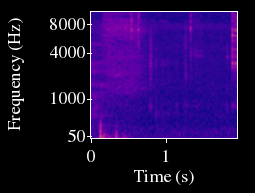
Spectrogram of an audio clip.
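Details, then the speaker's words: Used Ryobi RX-400GL (U-45) spinning reel with metal spool: sharp, crisp click as the bail snaps over, then faint small ticks. Bail spring is firm and springs back well, which is normal. "สปริงแล้วรอแข็งแรงเด้งดีครับเปิดปิดได้ครับเปิดปิด"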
